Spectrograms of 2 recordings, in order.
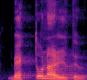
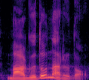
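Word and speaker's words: McDonald's: 사람들이 영어를 참 못해요 맥도날드 우리는 다 따라 해요 근데 그 사람들 보고 맥도날드 따라해보험 못해요 뭐라고 하는 줄 아세요 마그도 나르도 이러거든요 일본 사람들이 영어 발음을 못합니다 맥도날드가 안 돼서 막은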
